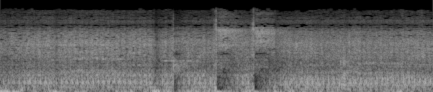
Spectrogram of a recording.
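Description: Claw hammer driving a nail into a wooden beam, a few sharp blows about one and a half to two and a half seconds in, over a small engine running steadily.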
